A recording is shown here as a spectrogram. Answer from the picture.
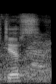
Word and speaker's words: GIF: like gifs and yes I pronounce it with a soft J it's gifs you got drama you got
